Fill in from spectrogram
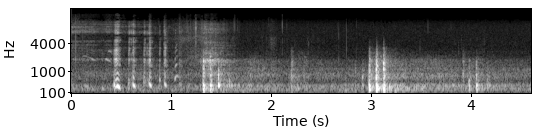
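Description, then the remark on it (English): Fireworks crackle and bang outside, a quick series of sharp pops followed by a louder cluster of big bursts, with a steady background hiss. “I don't know if the really big ones are part of a public display.”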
